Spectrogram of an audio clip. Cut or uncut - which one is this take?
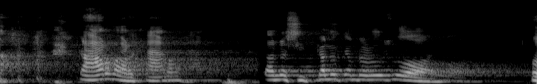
cut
